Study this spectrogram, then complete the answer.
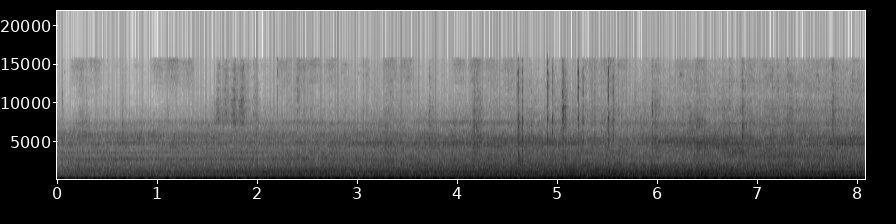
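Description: Wheels clatter and squeal on the rails as the train passes close by.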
